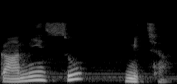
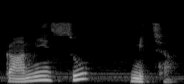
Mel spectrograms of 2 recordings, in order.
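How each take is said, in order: First: The phrase is split into two separate words. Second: The same.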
